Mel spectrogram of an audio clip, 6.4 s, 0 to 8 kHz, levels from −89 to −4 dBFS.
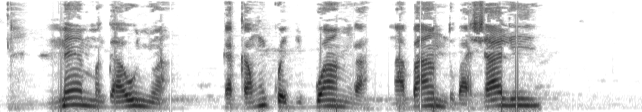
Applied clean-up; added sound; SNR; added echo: none; none; none; none.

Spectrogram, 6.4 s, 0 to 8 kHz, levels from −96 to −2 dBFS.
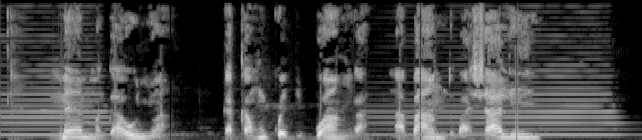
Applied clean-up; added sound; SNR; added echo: none; Bowed string instrument; 19 dB; none.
